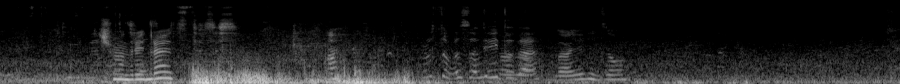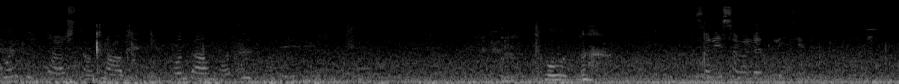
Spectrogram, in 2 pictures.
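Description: A woman talks close by, calmly.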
